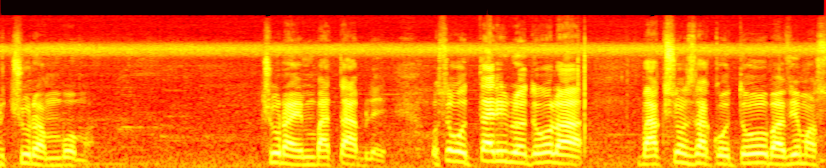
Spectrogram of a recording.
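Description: A man talking in short bursts with pauses between them, over a steady high-pitched chirring of crickets.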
